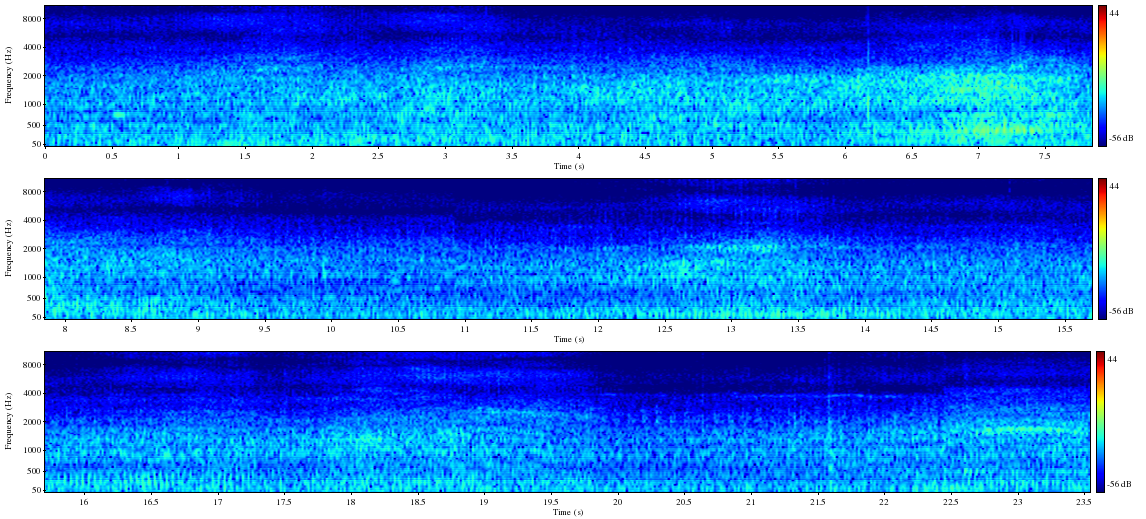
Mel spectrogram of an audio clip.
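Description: Slow motorcycle and tricycle traffic heard from a motorcycle riding at low speed: a steady blend of small engines and road noise, with one louder vehicle passing about seven seconds in.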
